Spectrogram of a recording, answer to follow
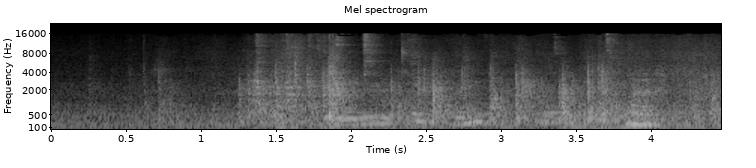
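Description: Paper rustling as envelopes and documents are handled on a table, starting about a second in, with brief low voices.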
